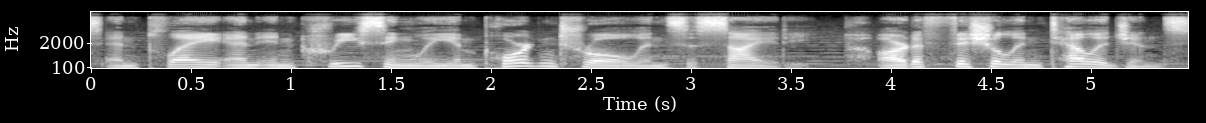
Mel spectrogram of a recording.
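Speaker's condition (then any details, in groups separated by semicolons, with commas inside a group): No condition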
